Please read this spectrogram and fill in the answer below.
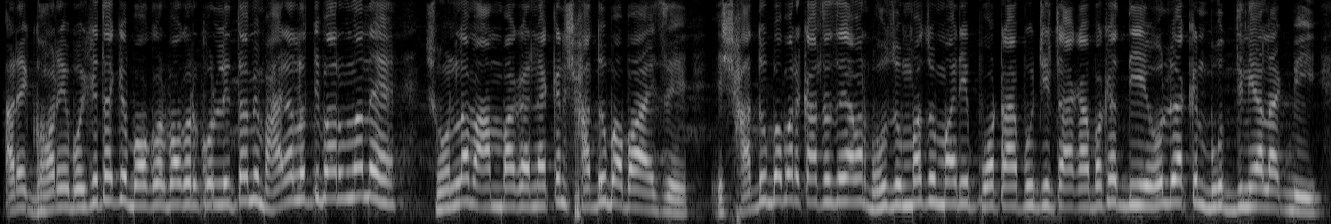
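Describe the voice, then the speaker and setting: A man with a Bangladeshi accent voicing an excitable young cartoon bachelor desperate for fame, whiny and pleading, repeating himself emphatically. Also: extremely high pitch, quick pace. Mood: excited scheming. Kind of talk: exaggerated comic cartoon acting.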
